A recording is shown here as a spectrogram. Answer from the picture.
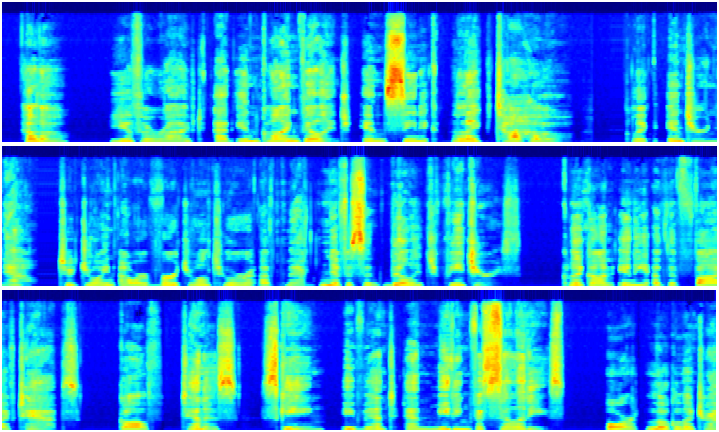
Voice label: E-Learning; Lake Tahoe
